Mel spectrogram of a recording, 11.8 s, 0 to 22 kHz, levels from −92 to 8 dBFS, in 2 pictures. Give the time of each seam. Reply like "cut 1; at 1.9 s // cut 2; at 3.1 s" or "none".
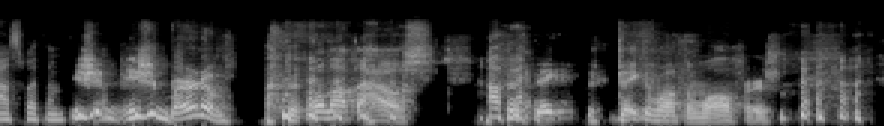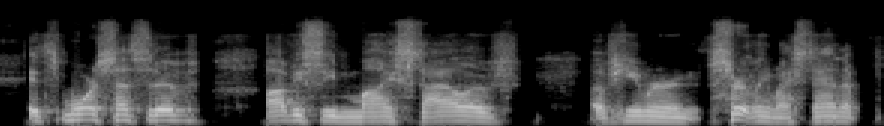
cut 1; at 4.0 s // cut 2; at 6.1 s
